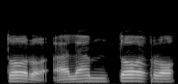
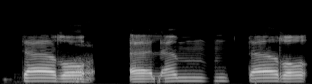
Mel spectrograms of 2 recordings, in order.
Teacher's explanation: র মোটা করতে গিয়ে অগ্রিম প্রস্তুতি নিয়ে ফেলি, যে কারণে তায়ের জবরটাও ত এর মতো হয়ে যায়।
